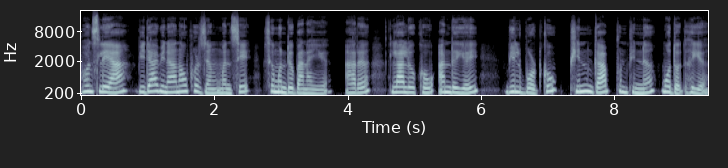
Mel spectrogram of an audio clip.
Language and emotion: Bodo, neutral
